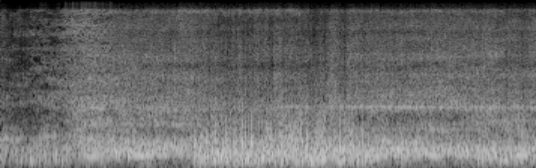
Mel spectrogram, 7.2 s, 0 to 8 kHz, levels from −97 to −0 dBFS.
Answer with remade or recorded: recorded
